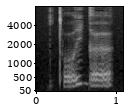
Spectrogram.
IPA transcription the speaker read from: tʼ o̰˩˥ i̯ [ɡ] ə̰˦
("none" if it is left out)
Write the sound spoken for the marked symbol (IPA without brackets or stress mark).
ɡ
